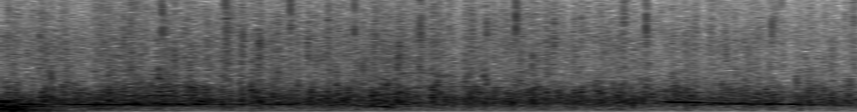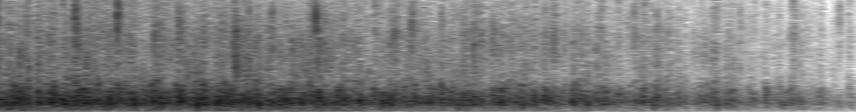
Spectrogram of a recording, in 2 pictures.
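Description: Audience applauding and cheering at the end of a song, with one brief shout about three seconds in; the applause fades away over the last few seconds.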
